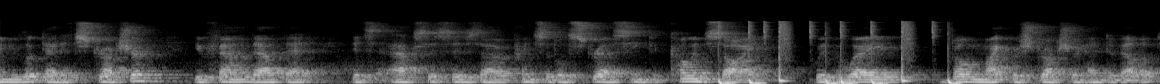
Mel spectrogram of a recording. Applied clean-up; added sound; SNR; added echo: none; Drum / Drum kit; -2 dB; reverberation time 0.9 s.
